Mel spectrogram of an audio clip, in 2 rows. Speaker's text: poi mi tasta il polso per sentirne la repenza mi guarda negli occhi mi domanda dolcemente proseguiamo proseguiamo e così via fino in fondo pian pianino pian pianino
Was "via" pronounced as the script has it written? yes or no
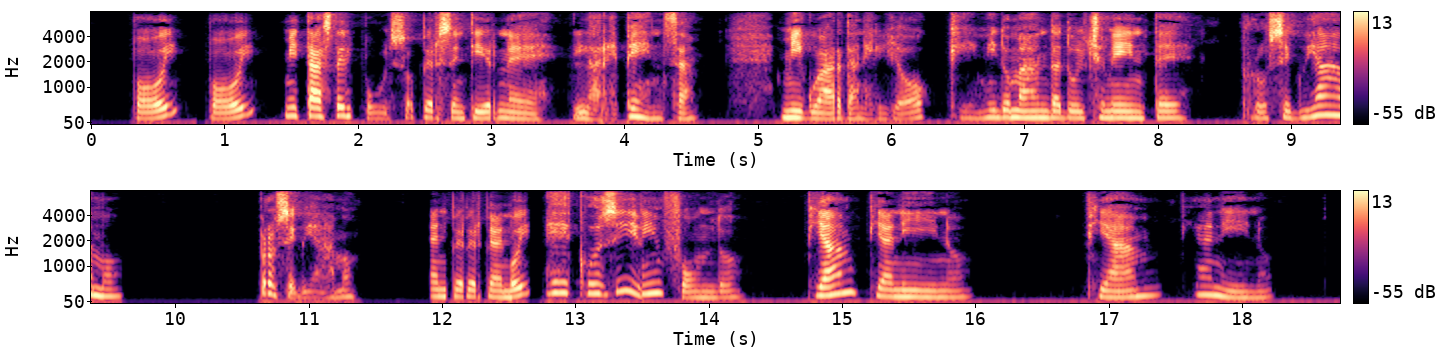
no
